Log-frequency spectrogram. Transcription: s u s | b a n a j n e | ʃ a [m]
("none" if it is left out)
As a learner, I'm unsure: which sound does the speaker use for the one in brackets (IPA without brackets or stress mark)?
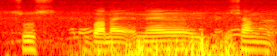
ŋ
